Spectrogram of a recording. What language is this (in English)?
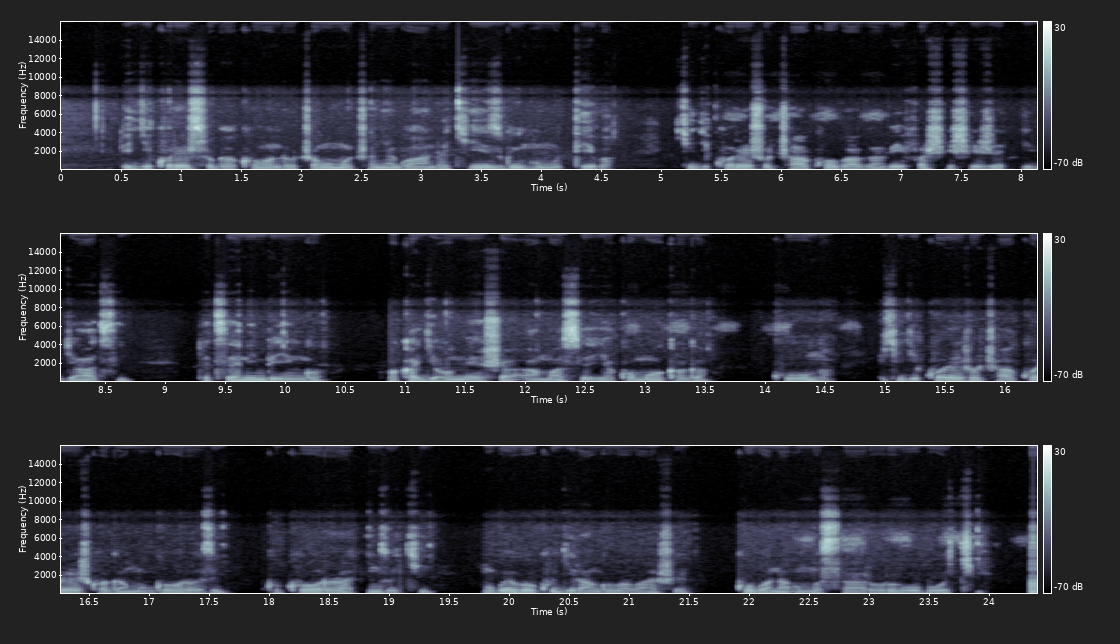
Kinyarwanda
